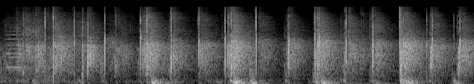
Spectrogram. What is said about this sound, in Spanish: estamos ah, felizmente en Sevilla, estamos en la Fundación Cajasol, en un teatro bombonera precioso, en el que el público sevillano que nos acompaña nos va a obsequiar con un aplauso por sevillanas. A ver cómo suena eso, a ver, a ver, a ver.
